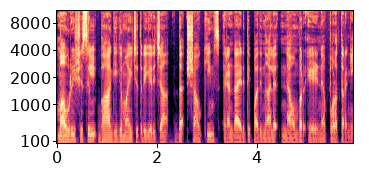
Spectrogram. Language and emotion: Malayalam, neutral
